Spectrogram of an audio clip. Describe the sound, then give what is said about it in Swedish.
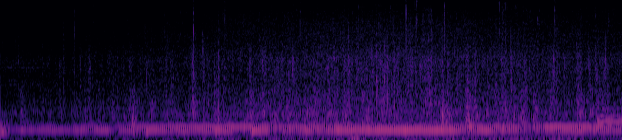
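Steady rain patters against a window pane, heard from inside, with scattered individual drops ticking over a constant wash and a low steady hum underneath; no voices. “Trygghet för mig är att höra regnet smattra mot rutan innanför utan att ofrivilligt behöva dansa i det utanför.”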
